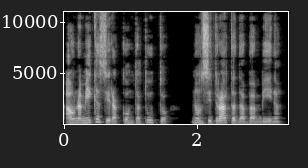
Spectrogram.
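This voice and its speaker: A woman voicing a gentle, lonely young woman who answers softly and patiently in a storybook reading. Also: on the low side, a little fast, close to an everyday voice.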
